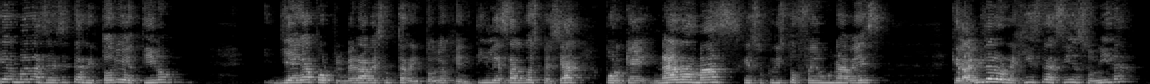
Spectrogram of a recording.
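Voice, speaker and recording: A man's voice: high voice, fairly even intonation, moderate pace, fairly bright tone, echoey room. A man preaching a sermon to a congregation of women, fervent and repetitive, often calling them sisters. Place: church hall.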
